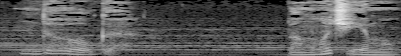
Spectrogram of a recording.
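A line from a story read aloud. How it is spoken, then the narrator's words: Quiet question. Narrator (Russian): тихо спросил паук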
